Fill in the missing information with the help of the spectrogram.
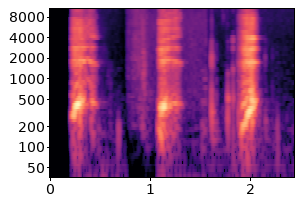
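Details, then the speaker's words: Three sharp, brief voiced hiccups about 0.85 seconds apart, with quiet breathing between, from a man streaming who is troubled by repeated hiccups. "so sorry hiccups wow that's the first hiccup of the day"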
